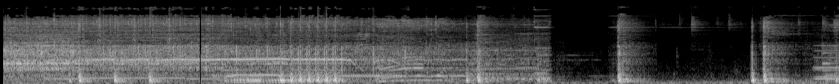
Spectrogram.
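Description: Gospel music playing from a Stem Player while its stems are mixed by hand, with a few sharp hits in the first seconds. About five and a half seconds in, the music cuts out abruptly, leaving only faint sound and a few sharp hits.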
